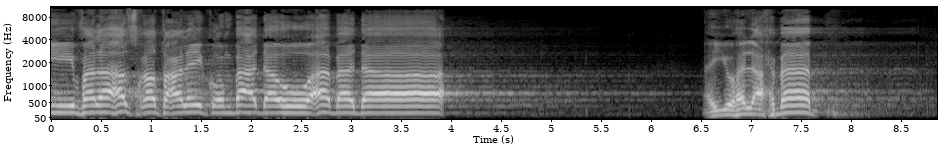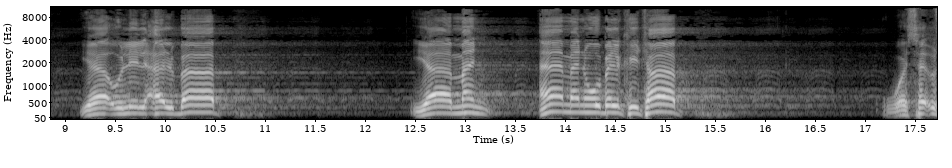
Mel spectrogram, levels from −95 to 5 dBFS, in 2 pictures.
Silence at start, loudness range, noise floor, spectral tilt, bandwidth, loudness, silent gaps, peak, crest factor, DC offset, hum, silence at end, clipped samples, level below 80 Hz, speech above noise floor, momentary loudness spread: 0 s; 5 LU; -61 dBFS; -5 dB/octave; 11 kHz; -18 LUFS; none; -4 dBFS; 16 dB; under 0.1%; none; 0 s; under 0.1%; -68 dBFS; 43 dB; 11 LU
